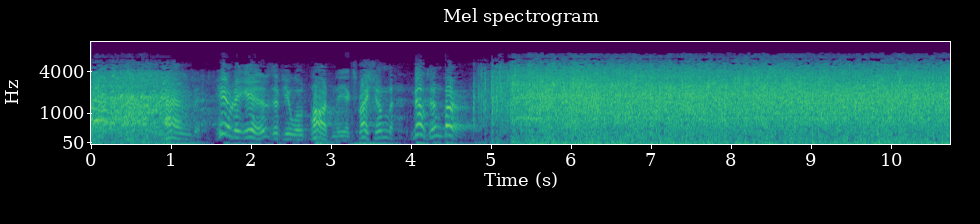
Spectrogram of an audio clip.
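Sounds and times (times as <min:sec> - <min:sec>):
laughter: 0:00.0 - 0:01.6
speech: 0:01.8 - 0:05.8
studio audience applause: 0:04.8 - 0:10.7.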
